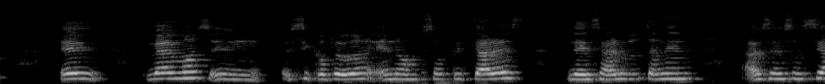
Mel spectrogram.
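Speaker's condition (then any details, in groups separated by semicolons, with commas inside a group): Cerebral palsy; speech not very good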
